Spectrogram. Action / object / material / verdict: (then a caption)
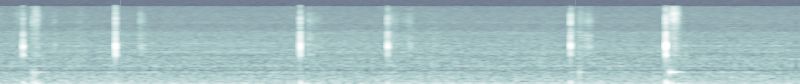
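tap / upturned plastic cup / plastic / none. An empty, hollow blue plastic tumbler is held upside down and tapped on its base with fingertips, giving six short, separate, hollow taps with a bright click on top. Each tap fades quickly over a steady low hum.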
